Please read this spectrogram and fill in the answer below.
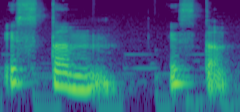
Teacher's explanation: Esse N é pronunciado colocando a língua entre os dentes.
